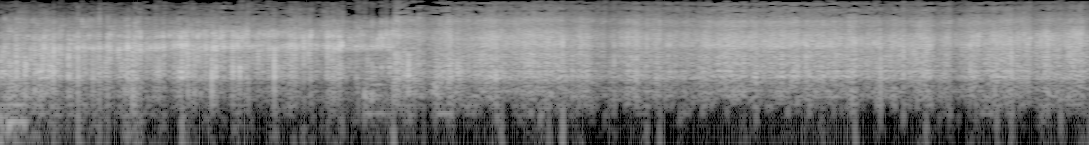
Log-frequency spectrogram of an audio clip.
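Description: Skin-on chicken thigh steaks sizzling in oil in a frying pan: a steady, dense crackle of fine spitting ticks.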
